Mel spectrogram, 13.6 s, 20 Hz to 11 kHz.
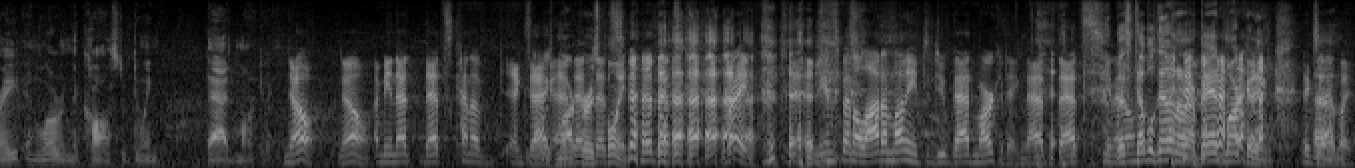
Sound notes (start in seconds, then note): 7.6 laughing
